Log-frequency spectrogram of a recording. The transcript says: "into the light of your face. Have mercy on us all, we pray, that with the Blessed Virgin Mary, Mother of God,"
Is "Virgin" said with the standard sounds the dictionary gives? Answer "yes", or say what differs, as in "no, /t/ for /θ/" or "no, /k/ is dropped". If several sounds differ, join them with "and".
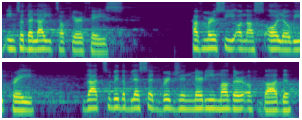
yes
